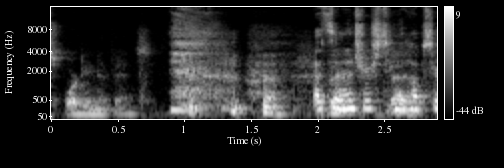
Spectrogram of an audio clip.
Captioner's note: both laugh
